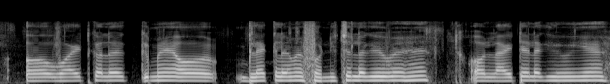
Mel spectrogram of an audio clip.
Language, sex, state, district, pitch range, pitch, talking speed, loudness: Hindi, male, Bihar, Vaishali, 170-185 Hz, 180 Hz, 165 wpm, -16 LUFS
